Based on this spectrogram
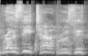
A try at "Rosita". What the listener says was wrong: No, you have to roll your tongue.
